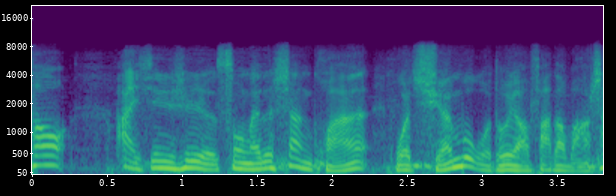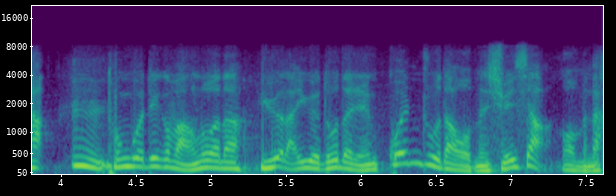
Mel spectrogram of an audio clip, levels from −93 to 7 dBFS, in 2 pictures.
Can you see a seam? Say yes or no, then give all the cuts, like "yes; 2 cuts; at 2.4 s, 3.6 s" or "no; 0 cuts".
yes; 1 cut; at 2.3 s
